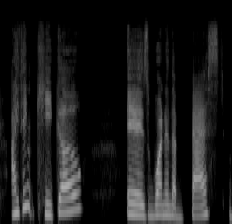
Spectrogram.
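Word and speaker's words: Chicco: Well, you probably call it Chico. Oh, yes. I would have. How do you say it? Kiko.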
